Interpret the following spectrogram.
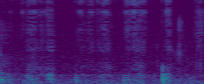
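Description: Pencil writing on paper: faint, short scratches.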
